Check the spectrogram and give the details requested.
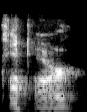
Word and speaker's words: Qatar: in the country of Qatar if you want to say it properly it's actually pronounced katar you put the emphasis on the first syllable so my job I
